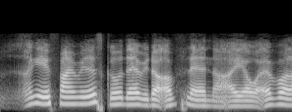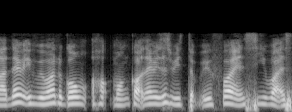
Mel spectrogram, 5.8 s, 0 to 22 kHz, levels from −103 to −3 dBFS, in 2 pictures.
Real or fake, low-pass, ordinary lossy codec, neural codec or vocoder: fake; 7.2 kHz; none; codec, 16 kHz in and 24 kHz out, 1 kbps, XY-Tokenizer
